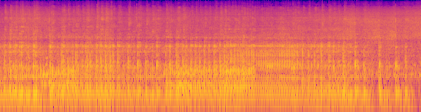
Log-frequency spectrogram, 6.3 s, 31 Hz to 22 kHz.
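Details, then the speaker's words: 2008 Yamaha 90 hp two-stroke outboard that sat unused, running after a new impeller was fitted and it pumps water again: uneven, lumpy running, stumbling and surging. Rough running; owner says carburetors need cleaning, not yet done. "so as you can tell the motor is running a little bit rough and that's because I have to clean the carburetor is still on the engine"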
